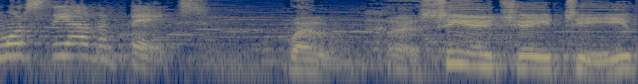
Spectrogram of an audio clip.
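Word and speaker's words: chat: Well, C-H-A-T, pronounced cha, means, Oh, I know what that means.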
